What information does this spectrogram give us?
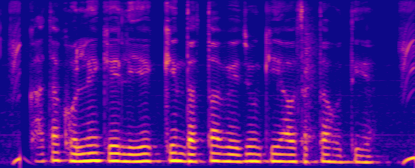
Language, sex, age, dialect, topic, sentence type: Hindi, male, 18-24, Awadhi Bundeli, banking, question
